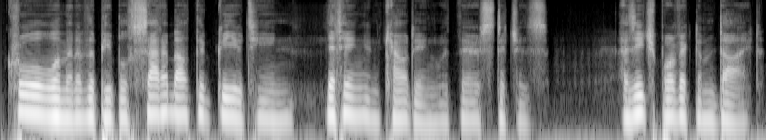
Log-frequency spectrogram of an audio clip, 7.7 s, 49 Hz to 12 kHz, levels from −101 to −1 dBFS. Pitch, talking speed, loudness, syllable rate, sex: 115 Hz, 155 wpm, -18 LUFS, 4.7 syllables/s, male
